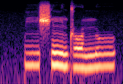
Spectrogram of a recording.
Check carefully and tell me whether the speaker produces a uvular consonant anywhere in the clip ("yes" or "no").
no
